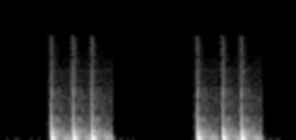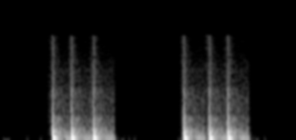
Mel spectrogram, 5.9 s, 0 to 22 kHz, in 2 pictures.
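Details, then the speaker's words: Four sets of three crisp percussion taps on the posterior chest along the scapular line after full exhalation and breath-hold, moving up from the first mark to where dullness changes to resonance; maps diaphragmatic excursion (normal 3–6 cm). "take a couple of deep breaths exhale as much as you can and hold it perk us up from the first point and Mark where the tone changes from dullness to resonance"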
